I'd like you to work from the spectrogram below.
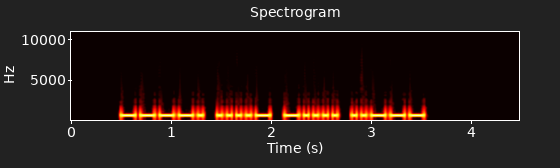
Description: Morse code, heard as a keyed tone, about 25 wpm, 700 Hz. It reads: 9462
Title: Numbers - 4-Digit 25wpm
